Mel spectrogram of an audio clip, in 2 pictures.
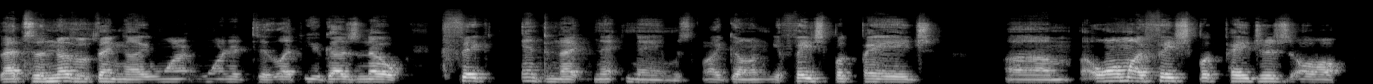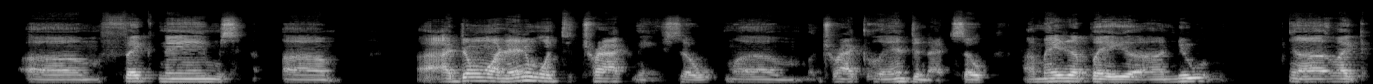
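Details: Dysarthria in a 51-year-old man with cerebral palsy since birth.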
